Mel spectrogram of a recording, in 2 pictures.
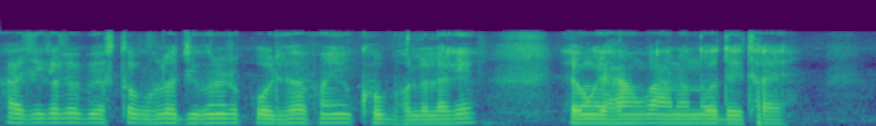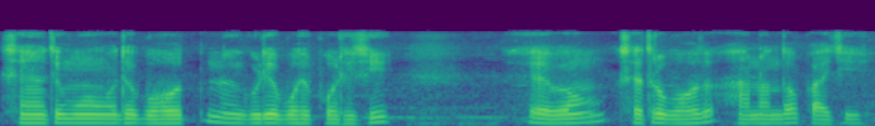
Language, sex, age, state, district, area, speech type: Odia, male, 30-45, Odisha, Subarnapur, urban, spontaneous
